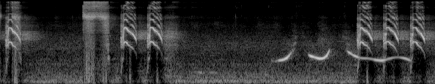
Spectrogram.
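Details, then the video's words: Talking pet parrot whose words are said to include 'mummy papa' and 'sitaram'. Harsh downslurred screeches alternate with three smooth, whistled, speech-like syllables near the end. "parrot talking"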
